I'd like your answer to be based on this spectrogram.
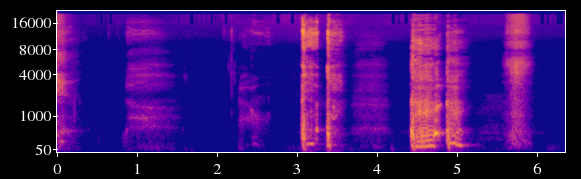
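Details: An adult with a bad head cold (scratchy throat, headache, often sick since starting work at a kindergarten) sneezes: two harsh, explosive bursts in quick pairs, each with a catch in the middle, then a softer breath.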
